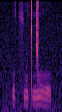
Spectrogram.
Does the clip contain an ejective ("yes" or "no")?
no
